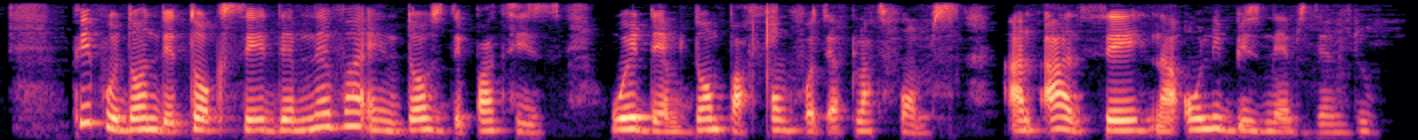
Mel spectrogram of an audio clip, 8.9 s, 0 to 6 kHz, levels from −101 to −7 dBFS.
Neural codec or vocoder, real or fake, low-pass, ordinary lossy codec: none; real; 5.4 kHz; none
